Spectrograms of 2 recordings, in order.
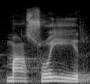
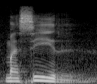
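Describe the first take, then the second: First: The s is followed by a rounded w sound. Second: The s is thin and light. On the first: "Tidak pula maswir" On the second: "bukan masir"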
